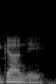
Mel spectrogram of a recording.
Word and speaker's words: Gandhi: Yeah, Ricky Gandhi. – Ricky Gandhi. And spell that last name for our listeners. – Yeah, G-A-N-D-H-I.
